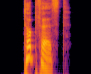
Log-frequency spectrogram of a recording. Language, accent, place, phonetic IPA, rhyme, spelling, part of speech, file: German, Germany, Berlin, [ˈtʊp͡fəst], -ʊp͡fəst, tupfest, verb, De-tupfest.ogg
- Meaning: second-person singular subjunctive I of tupfen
